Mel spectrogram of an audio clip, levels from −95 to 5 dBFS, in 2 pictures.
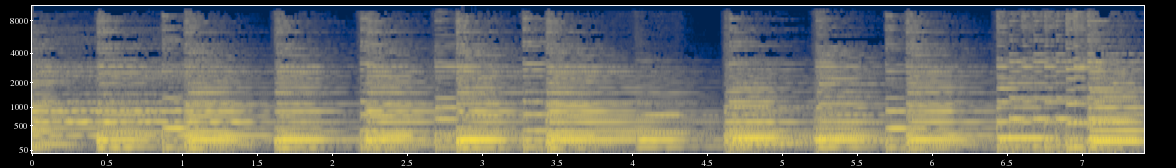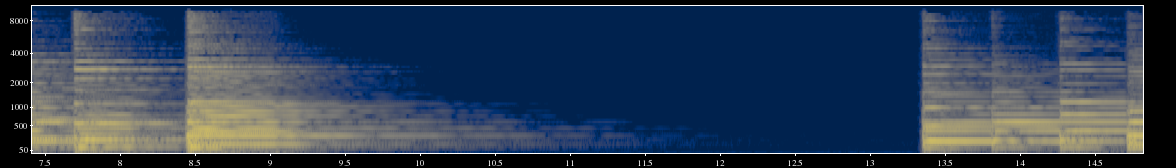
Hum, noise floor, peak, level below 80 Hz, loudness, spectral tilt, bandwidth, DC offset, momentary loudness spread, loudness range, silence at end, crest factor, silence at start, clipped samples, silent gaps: none; under -90 dBFS; 0 dBFS; -44 dBFS; -15 LUFS; -6.5 dB/octave; 10 kHz; under 0.1%; 15 LU; 16 LU; 0 s; 16 dB; 0 s; under 0.1%; none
